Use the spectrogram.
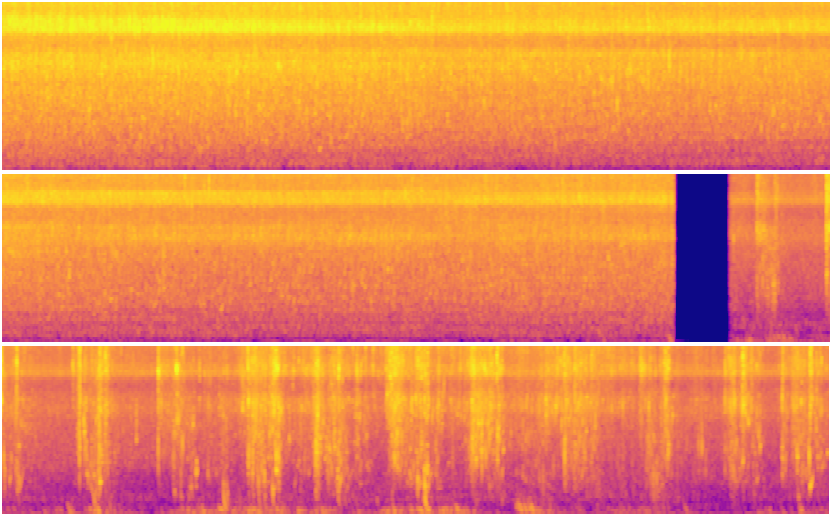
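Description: Water runs steadily down a small stream in a coconut garden, a continuous broadband rush that stays loud for about fifteen seconds, then gives way after a brief cut to a choppier, more broken trickle.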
